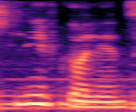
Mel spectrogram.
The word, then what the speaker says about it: Slieve Gullion: So it's Slieve Gullion. So Slieve Gullion in English is spelled S-L-I-E-V-E, Slieve Gullion, G-U-L-L-I-O-N, and it means nothing, absolutely nothing.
